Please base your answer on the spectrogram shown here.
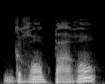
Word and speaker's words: grand: with the the grandparents Grand remember you don't pronounce this final s here Grand okay so grand grandfather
